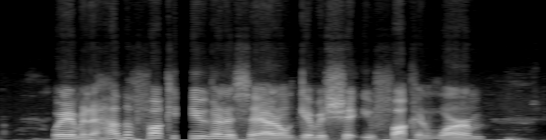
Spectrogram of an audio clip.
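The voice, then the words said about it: Brooklyn accent. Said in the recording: “I'm from Brooklyn, dude. ... You can't tell by the accent?”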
